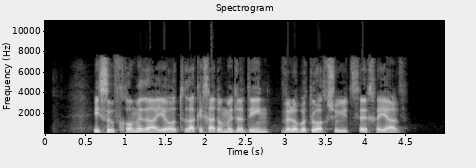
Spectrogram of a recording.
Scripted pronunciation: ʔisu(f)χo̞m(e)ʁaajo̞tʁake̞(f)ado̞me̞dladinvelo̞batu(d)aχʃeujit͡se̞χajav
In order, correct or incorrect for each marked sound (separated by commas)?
correct, correct, incorrect, incorrect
